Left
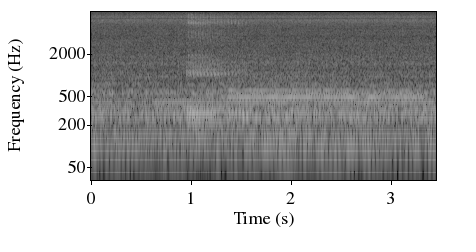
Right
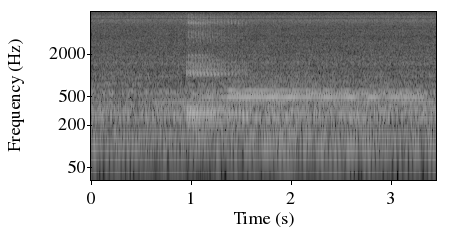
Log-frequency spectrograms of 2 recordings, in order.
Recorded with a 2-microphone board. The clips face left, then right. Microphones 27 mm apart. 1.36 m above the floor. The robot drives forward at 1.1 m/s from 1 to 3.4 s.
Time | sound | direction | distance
0.9 | cutlery clinking | 15° right (ahead or behind) | 0.5 m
